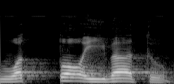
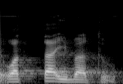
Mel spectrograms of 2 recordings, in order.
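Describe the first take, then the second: First: Slow "ওয়াত্তাইবাতু" with rounded, heavy "tto"; heavy তোয়া. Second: Quick "ওয়াত্তাইবাতু" with light "tta"; written Bangla reading. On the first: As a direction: draw out "ওয়াত্তাইবাতু" as wat-toyyi-baa-tu. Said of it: "আমরা তোয়া দিয়ে বলবো". (ভারী তোয়া দিয়ে টেনে উচ্চারণ) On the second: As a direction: say "ওয়াত্তাইবাতু" as wat-ta-ibatu, unstretched. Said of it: "ওয়াত্তাইবাতু" বলবো না". (পাতলা তা দিয়ে ভুল উচ্চারণ) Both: Shown as a demonstration.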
